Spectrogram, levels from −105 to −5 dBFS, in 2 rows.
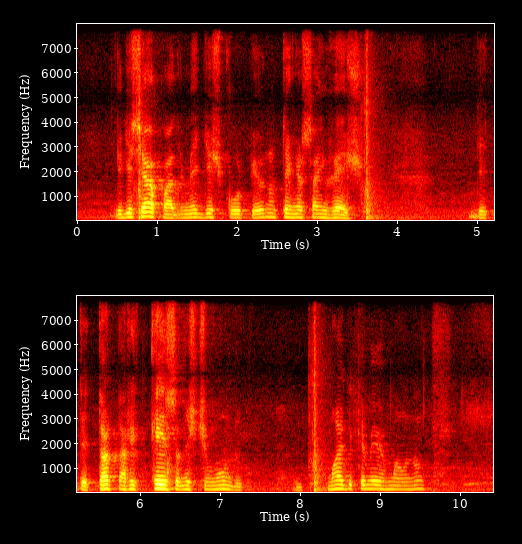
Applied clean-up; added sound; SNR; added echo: none; Slam / Microwave oven; 15 dB; reverberation time 0.7 s.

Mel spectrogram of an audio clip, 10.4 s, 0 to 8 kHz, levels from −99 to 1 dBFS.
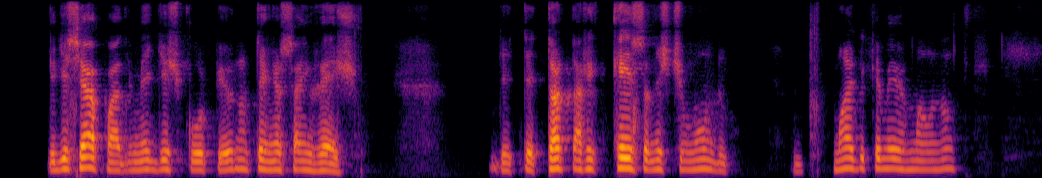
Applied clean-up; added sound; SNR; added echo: neural mask model DeepFilterNet 3.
